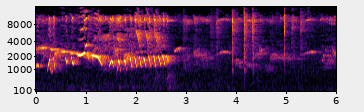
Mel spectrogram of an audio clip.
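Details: White-rumped shama aged eight months, kept as a cage bird, giving a ketrekan trill that provokes other shamas: about two seconds of rapid, regular rattling pulses, followed by soft whistles and scattered clicks.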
